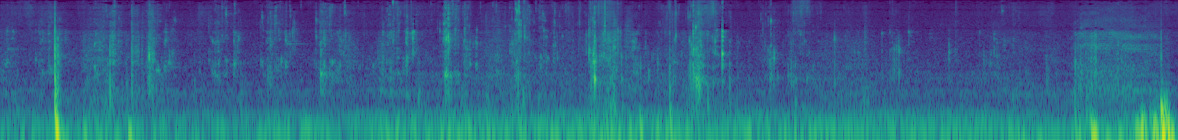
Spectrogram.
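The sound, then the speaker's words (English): A pet drinking water, making many soft, wet lapping and slurping sounds in an uneven rhythm at a fairly low level. “here we have Puddin drinking water”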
